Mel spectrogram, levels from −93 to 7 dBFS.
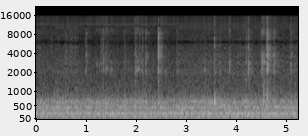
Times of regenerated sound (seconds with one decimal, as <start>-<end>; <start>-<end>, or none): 0.0-0.4; 1.9-5.3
